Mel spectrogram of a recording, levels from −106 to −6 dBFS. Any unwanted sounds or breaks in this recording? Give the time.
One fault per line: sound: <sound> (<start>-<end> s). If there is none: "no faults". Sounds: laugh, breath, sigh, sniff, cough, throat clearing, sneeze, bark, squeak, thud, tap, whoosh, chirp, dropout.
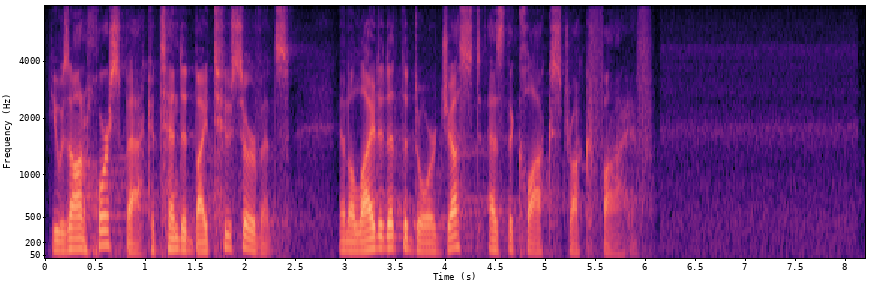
no faults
